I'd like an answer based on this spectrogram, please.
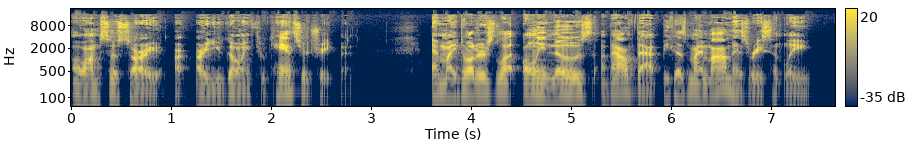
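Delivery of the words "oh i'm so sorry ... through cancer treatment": put-on sullen woman's voice. Retelling what a woman said to the speaker's daughter, imitating a sullen woman. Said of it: "the woman gets very sullen and says".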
